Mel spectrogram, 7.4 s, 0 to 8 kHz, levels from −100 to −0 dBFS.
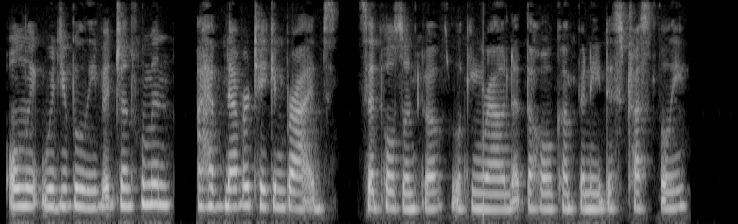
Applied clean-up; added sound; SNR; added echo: none; none; none; none.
